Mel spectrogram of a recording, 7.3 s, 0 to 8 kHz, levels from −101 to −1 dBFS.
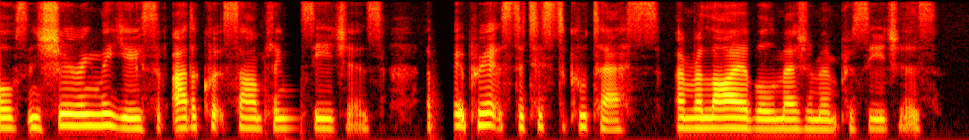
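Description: At 2.14 to 2.27 s, right after "use of adequate sampling", a burst of packet loss occurs. About 120 ms of speech never reaches the receiver. The receiver fills the hole for roughly 110 ms by extending and fading the last sound, then resumes later with that stretch missing.

At 3.23 to 3.42 s, just before "statistical tests and reliable", the speech stretches into a fading tail for about 170 ms, then holds about 100 ms of silence. About 180 ms of speech is gone when it returns. This is likely a long network dropout.

Throughout, the band-limited sound of the G.722 call codec is audible, with nothing above 8 kHz.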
